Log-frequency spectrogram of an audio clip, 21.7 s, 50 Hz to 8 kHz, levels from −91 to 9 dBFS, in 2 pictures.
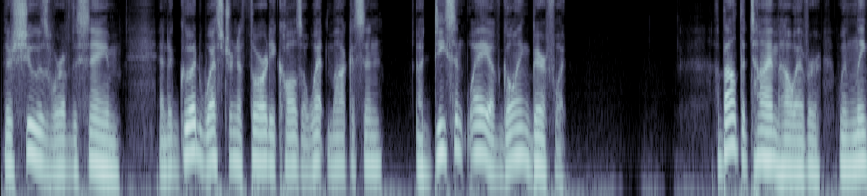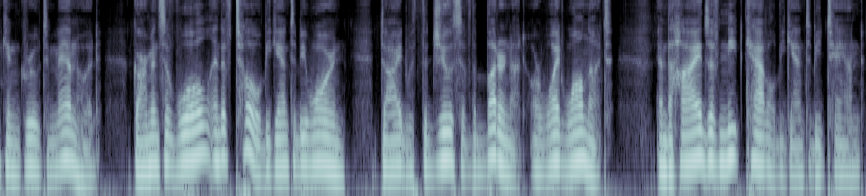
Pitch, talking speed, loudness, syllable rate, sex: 115 Hz, 165 wpm, -19 LUFS, 5.0 syllables/s, male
